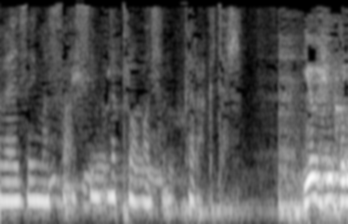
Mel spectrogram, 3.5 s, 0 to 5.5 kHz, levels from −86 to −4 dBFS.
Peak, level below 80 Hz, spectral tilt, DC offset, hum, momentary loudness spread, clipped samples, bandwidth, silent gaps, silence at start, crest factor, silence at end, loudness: -2 dBFS; -38 dBFS; -9.5 dB/octave; under 0.1%; none; 18 LU; under 0.1%; 5.4 kHz; none; 0 s; 16 dB; 0 s; -19 LUFS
